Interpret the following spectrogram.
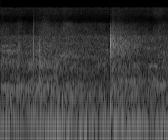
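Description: Indistinct voices in a large hall over a steady low hum, with one sharp knock a little over a second in.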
